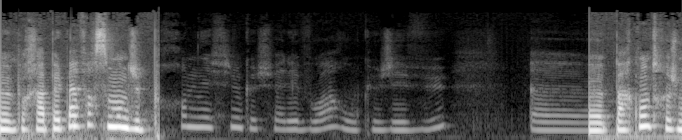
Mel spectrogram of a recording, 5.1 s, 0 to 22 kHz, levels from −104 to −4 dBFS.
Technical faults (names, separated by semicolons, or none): one channel inverted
